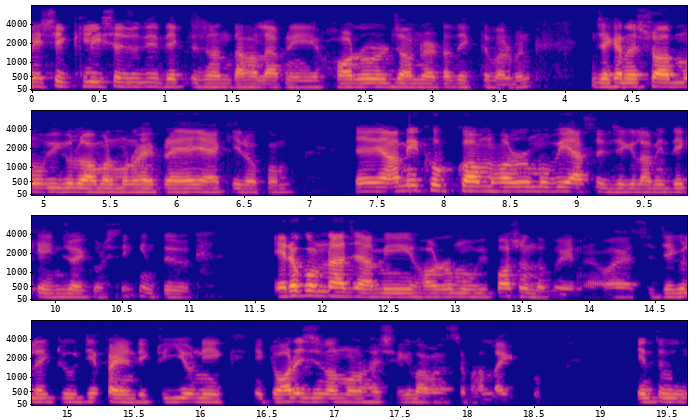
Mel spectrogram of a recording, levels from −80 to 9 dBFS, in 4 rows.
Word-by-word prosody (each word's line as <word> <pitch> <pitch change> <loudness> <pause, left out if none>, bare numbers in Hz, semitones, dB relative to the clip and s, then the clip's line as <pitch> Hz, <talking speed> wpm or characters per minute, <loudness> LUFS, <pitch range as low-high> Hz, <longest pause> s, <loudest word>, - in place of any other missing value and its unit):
বেশি 150 +2 0
clicheé 155 0 -2
যদি 145 +1 -7
দেখতে 140 0 -5
চান 130 -1 -2
তাহলে 125 +1 0
আপনি 125 -1 -8 0.3
horror 135 +1 +2
genre 130 -2 +1
টা 130 - -2
দেখতে 125 0 -12
পারবেন। 115 +4 -6 0.5
যেখানে 145 0 +5
সব 145 -1 +8
movie 140 -1 -1
গুলো 140 -1 +4
আমার 135 0 +2
মনে 135 0 0
হয় 135 -1 +4
প্রায় 130 0 +4
এ - - 0
একই 130 +2 -10
রকম। 125 0 -7 0.6
এ - - +2 0.2
আমি 185 +4 +3
খুব 190 -2 +3 0.2
কম 170 -1 +9
horror 155 +1 +3
movie 160 0 0
আছে 145 - -10
যেগুলা 135 0 -4
আমি 130 0 -6
দেখে 140 0 -3
enjoy 130 -1 -4
করছি। 115 - -16
কিন্তু 125 -2 -11 0.8
এরকম 180 +2 +7
না 160 - +9
যে - - +2
আমি 140 +1 -4 0.2
horror 130 +1 -2
movie 135 0 -8
পছন্দ 150 - -1
করি 440 -1 -9
না। - - -23
আমার 120 0 -7
কাছে 145 +1 -19
যেগুলা 135 +1 -2
একটু 135 0 -12 0.2
different, 135 -3 +2
একটু 130 +1 -19 0.2
unique, 135 -1 -4 0.2
একটু 135 - -11
original 140 -1 +1
মনে 130 0 0
হয় 125 -1 -7
সেগুলা 130 +1 -8
আমার 120 - -7
কাছে 115 - -17
ভাল 115 - -13
লাগে - - -5
খুব। - - -30 0.7
কিন্তু 140 +1 -2
135 Hz, 190 wpm, -24 LUFS, 130-145 Hz, 0.8 s, কম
